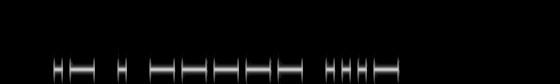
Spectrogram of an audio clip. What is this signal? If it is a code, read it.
Morse code, heard as a keyed tone, about 15 wpm, 700 Hz. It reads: AE0V
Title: USA Call Signs - 4 Characters - Repeated 3x - 15wpm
